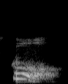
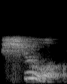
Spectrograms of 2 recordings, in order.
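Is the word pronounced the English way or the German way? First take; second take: English; German. First: The word gets its usual English pronunciation. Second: The word is pronounced like the German word. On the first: "to pronounce this the right way" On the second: "it says Schul, doesn't it? Because it's actually a German word"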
